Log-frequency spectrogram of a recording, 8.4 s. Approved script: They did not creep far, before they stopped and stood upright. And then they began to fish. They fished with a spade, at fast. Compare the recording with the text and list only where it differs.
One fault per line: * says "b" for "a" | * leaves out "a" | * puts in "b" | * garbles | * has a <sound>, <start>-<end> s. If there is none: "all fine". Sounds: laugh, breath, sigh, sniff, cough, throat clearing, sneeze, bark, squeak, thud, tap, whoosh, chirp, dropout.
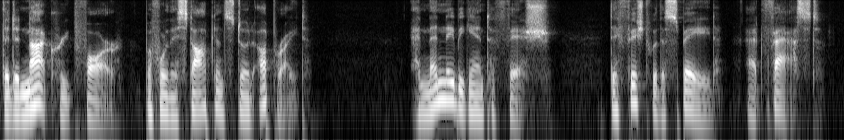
all fine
